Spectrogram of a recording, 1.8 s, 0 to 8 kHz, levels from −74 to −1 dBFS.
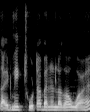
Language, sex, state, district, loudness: Hindi, female, Chhattisgarh, Raigarh, -18 LUFS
